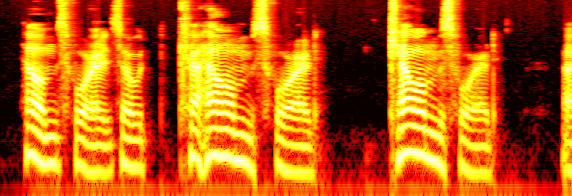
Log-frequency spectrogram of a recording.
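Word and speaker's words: Chelmsford: wait wait wait helms for it so cahelmsford kelmsford all right quick quick wait chi chester chi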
